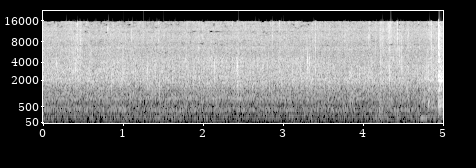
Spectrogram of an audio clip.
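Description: Flat beans (chikkudukaya) and potato cubes sizzling in oil in a steel kadai, a steady frying hiss with scattered faint ticks.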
